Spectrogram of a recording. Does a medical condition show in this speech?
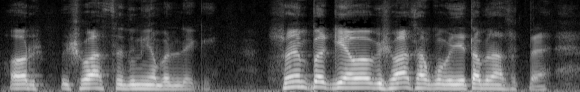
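Yes: cerebral palsy.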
